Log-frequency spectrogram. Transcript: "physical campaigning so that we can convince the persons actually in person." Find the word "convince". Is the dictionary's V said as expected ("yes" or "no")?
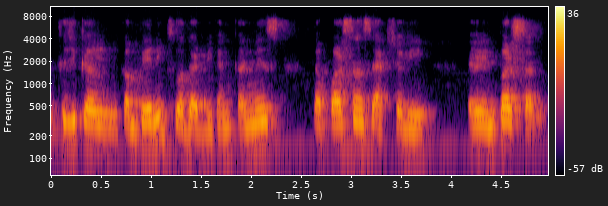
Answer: yes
